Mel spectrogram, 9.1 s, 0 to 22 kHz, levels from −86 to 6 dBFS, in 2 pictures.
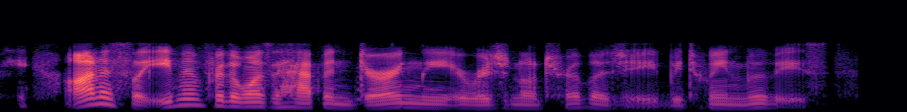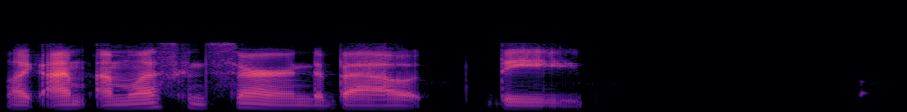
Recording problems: thin; very; fading below 700 Hz
high frequencies cut off; noticeable; nothing above 5.5 kHz

